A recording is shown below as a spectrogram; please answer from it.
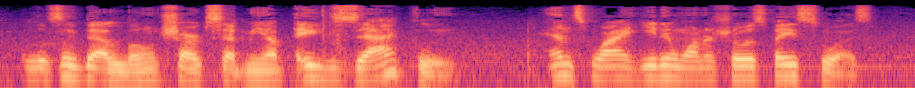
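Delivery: ordinary delivery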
